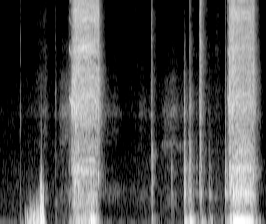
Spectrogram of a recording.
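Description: A power screwdriver backs screws out of an LED TV in two loud whirring bursts of about half a second each, separated by clicks, taps and handling noises on the set's casing.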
